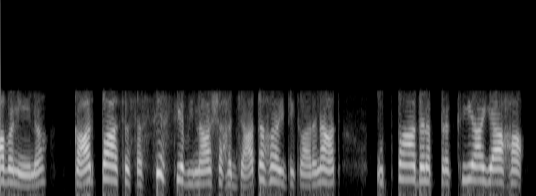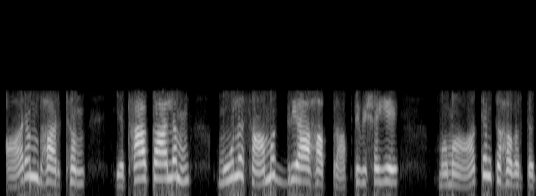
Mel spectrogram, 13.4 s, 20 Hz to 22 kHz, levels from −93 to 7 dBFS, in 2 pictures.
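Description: G.723.1 codec damage runs through the whole speech clip: nothing survives above about 3.5 kHz or below 250 Hz, and the low bitrate, which fits about 6.3 kbit/s, leaves a heavily muffled, hoarse sound, because the coarse 30 ms frames update the voice model slowly and smear consonants.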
